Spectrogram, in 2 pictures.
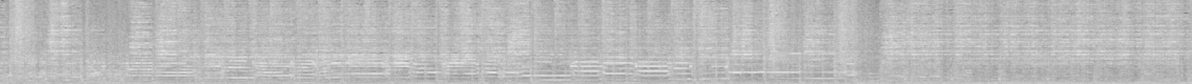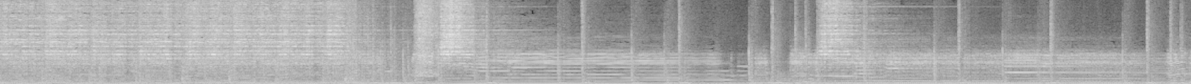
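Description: Live hard rock band playing loud: a Yamaha drum kit, electric guitar and bass guitar. About two-thirds in the cymbals drop out for a sparser passage, and they come back near the end.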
